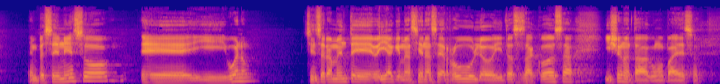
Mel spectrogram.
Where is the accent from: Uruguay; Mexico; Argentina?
Uruguay; yo vengo de Uruguay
